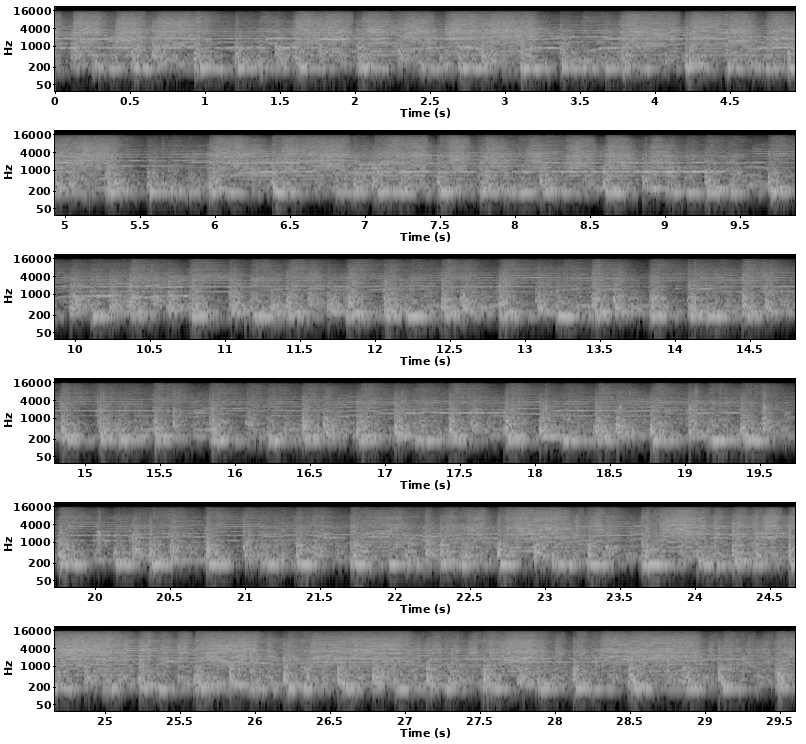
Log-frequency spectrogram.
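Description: Loud traditional Moroccan wedding music: shrill reed pipes play a melody over a steady drone, with drums beating along.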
